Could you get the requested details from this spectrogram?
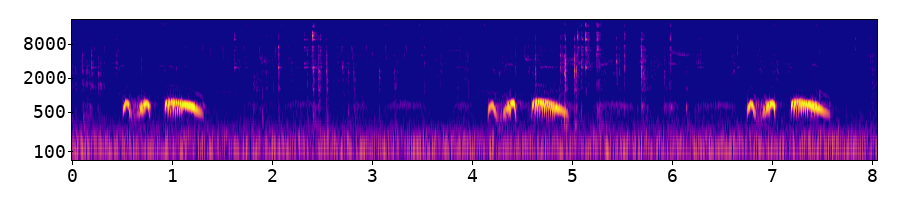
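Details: Decoy spotted dove luring wild doves from the ground, calling three coo phrases of a quick paired note followed by a long sliding coo, with a fainter second dove cooing between them and light jangling clicks.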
